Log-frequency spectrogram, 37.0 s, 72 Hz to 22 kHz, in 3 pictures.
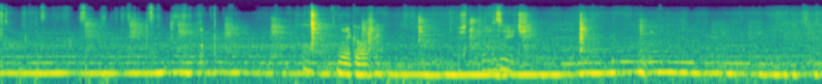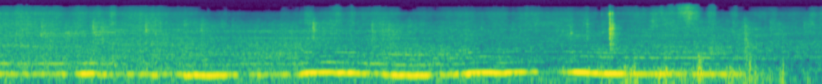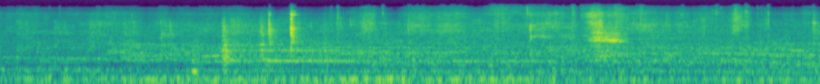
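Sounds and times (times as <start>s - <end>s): low droning hum: 0.0s - 36.9s
wind rumble on microphone: 0.0s - 36.9s.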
